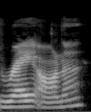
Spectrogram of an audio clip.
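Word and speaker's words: Raeanna: okay this is tricky my name is Ray Anna but it's spelled r-a-e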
